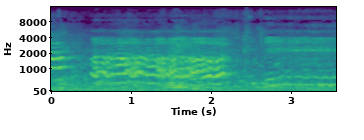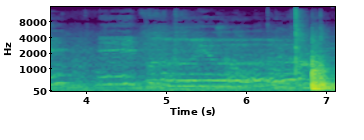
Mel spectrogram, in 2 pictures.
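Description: Women singing an Okinawan usudeku ritual song in unison, in short phrases with brief pauses. Near the end comes a single loud, sharp stroke on a small hand drum.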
